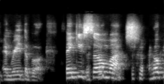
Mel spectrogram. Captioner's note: laughter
